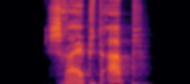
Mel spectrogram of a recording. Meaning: inflection of abschreiben: 1. third-person singular present 2. second-person plural present 3. plural imperative
- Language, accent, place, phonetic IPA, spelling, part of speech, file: German, Germany, Berlin, [ˌʃʁaɪ̯pt ˈap], schreibt ab, verb, De-schreibt ab.ogg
